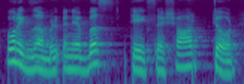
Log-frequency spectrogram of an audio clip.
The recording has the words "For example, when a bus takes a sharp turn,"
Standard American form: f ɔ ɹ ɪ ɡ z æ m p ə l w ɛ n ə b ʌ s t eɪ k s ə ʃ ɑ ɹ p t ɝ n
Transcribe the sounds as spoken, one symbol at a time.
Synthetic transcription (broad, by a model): f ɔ ɹ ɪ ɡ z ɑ m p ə l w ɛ n ə b ʌ s t eɪ k s ə ʃ ɑ ɹ p t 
